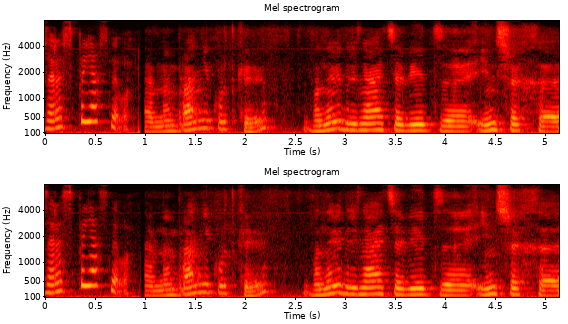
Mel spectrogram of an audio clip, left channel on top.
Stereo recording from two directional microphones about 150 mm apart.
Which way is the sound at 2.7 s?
20° left (ahead or behind).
